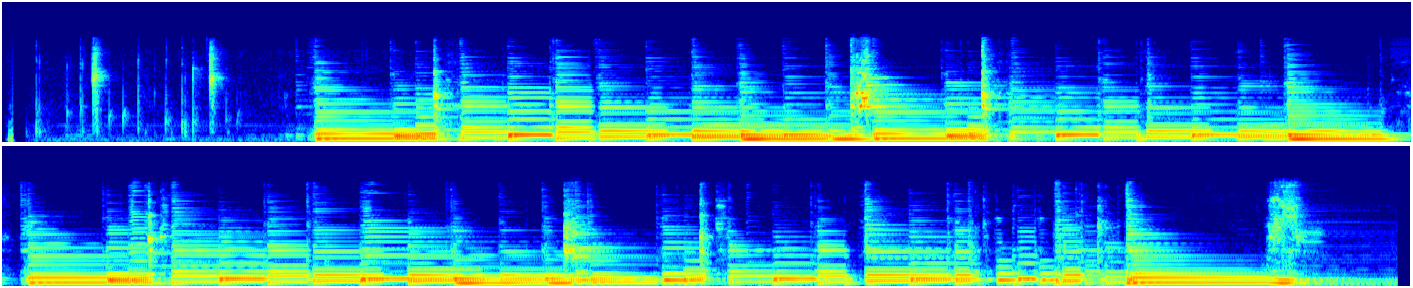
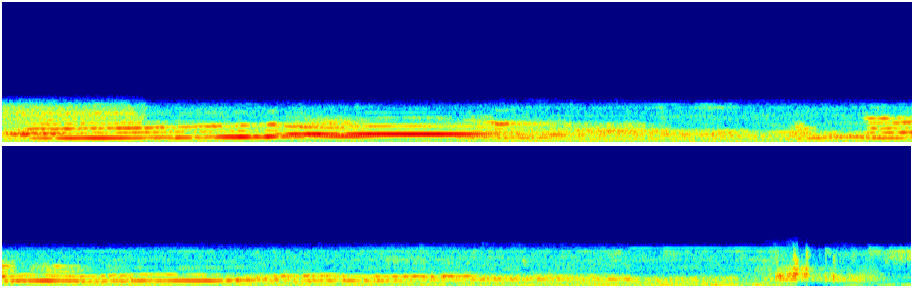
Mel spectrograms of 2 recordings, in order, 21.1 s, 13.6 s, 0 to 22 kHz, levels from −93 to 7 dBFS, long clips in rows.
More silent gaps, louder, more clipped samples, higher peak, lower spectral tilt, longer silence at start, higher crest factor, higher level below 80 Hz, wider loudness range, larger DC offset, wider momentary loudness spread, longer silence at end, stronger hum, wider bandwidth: neither; second, -23 LUFS vs -14 LUFS; neither; second, -6 dBFS vs 0 dBFS; second, -9.5 dB/octave vs -20.5 dB/octave; about the same, 0.05 s vs 0 s; about the same, 16 dB vs 14 dB; second, -58 dBFS vs -36 dBFS; second, 5 LU vs 16 LU; neither; second, 10 LU vs 21 LU; first, 0.15 s vs 0 s; neither; first, 7 kHz vs 1.2 kHz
